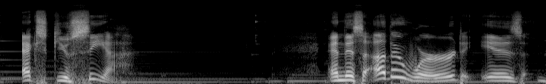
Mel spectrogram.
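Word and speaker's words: ἐξουσία: believe but this word authority in greek is pronounced excusa and this other word is dutimus for power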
